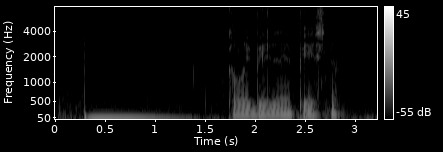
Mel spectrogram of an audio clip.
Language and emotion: Russian, neutral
